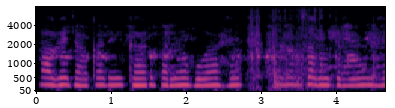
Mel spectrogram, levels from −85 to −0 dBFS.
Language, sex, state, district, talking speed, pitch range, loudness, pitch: Hindi, female, Maharashtra, Solapur, 115 wpm, 230-245 Hz, -41 LUFS, 235 Hz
